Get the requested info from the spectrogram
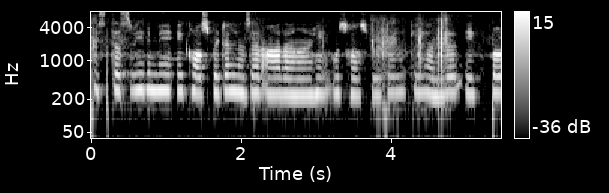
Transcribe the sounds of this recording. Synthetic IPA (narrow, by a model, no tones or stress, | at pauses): ɪst̪ɐswiːɾmẽʔeːkɦɔːspɪʈəlnɐzəɾaːɾɐɦaɦɛʔʊsɦɔːspɪːʈəlkeɐ̃nd̪əɾeːk̚pə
